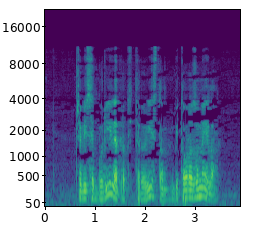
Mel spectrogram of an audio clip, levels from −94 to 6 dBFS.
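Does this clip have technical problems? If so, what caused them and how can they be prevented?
Yes. Throughout the clip, the speech was likely squeezed through HE-AAC compression at a very low bitrate, with damage that fits something around 12 kbps. Only the lower band is coded directly, and the treble is synthesised by copying lower bands upward under a coarse envelope. The result is heavy: the top of the spectrum sounds artificial, s sounds come out gritty and lispy, and nothing remains above 11.1 kHz. Encoding at a higher bitrate, or with plain AAC instead of band replication, would prevent this.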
